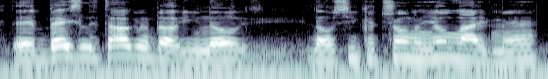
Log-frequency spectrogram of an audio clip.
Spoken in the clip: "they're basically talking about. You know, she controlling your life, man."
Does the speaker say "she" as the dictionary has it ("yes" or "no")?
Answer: no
